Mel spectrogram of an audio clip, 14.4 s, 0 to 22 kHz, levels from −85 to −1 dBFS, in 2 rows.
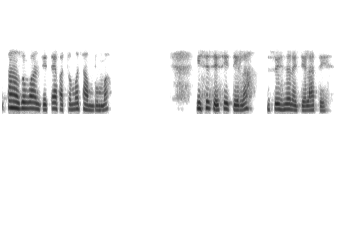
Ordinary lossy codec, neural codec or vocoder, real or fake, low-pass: Opus, 32 kbps; codec, 16 kHz in and 24 kHz out, 1 kbps, XY-Tokenizer; fake; 3.6 kHz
